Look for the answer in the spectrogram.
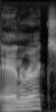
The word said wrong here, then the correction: Ahrex: hook? A-Rex. Thank you. – A-H-R-E-X.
